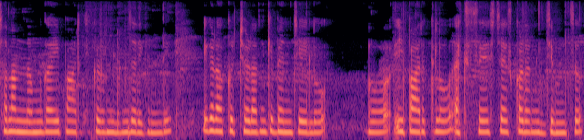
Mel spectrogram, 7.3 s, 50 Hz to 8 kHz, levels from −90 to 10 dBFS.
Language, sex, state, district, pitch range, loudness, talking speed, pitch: Telugu, female, Andhra Pradesh, Guntur, 225-240 Hz, -17 LUFS, 150 wpm, 230 Hz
